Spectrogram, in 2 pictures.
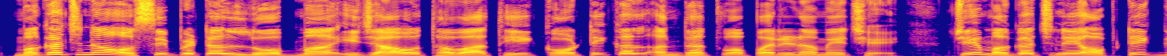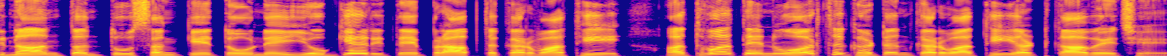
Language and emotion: Gujarati, neutral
